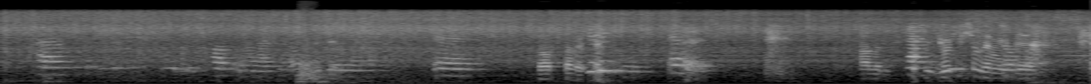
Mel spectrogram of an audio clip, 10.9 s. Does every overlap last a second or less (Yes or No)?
No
